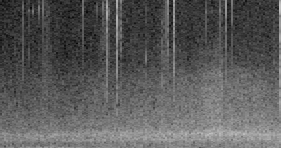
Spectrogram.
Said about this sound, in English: Everything is so fucking loud. Goddamn cars, fuck off.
